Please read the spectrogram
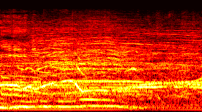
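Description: A live reggae band's sustained closing chord and bass dropping away about halfway through, under a crowd cheering and whooping.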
